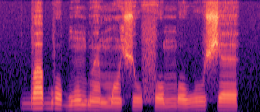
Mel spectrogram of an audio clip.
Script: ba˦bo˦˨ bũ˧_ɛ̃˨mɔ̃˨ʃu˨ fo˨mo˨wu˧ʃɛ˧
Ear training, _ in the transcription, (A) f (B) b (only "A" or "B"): B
